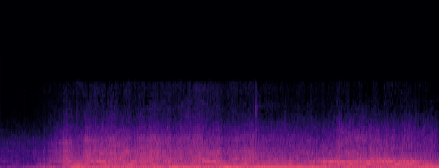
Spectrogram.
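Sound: car driving away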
